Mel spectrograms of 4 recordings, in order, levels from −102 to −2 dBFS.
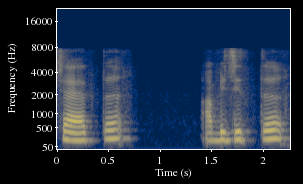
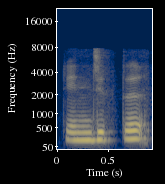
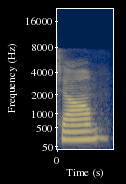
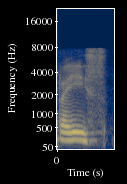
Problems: low volume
